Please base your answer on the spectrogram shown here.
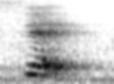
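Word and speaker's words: sept: Here P is silent. 7, 8, 8.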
